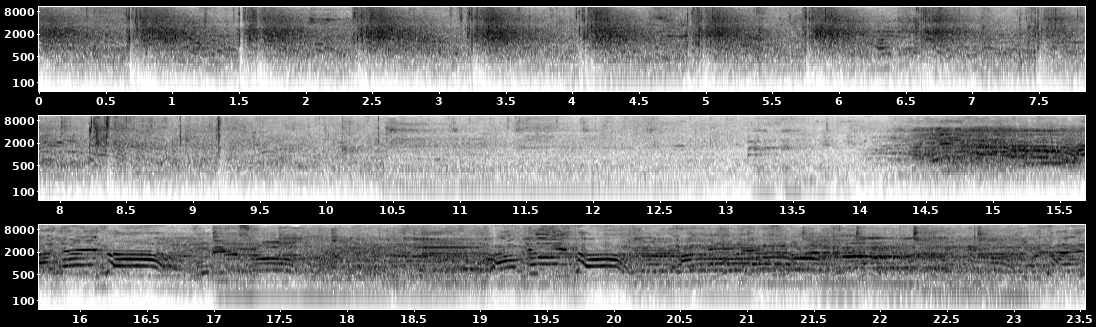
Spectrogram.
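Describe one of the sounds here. A steel-string acoustic guitar is strummed in a large echoing hall.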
